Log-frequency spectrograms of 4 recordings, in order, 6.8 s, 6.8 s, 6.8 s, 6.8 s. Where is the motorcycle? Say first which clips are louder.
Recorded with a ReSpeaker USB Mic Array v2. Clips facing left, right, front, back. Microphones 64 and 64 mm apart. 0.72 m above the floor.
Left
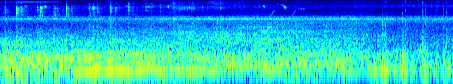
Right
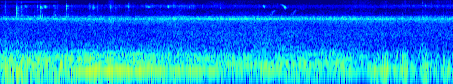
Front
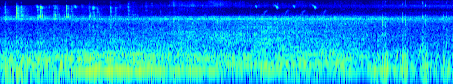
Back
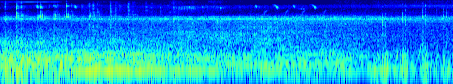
Left 8 dB, back 4 dB; 110° left; by 6.8 s 75° left.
